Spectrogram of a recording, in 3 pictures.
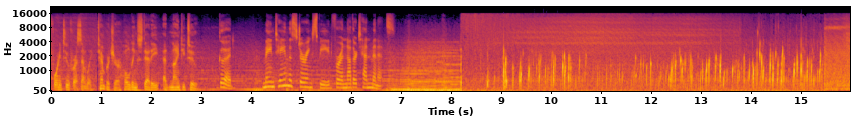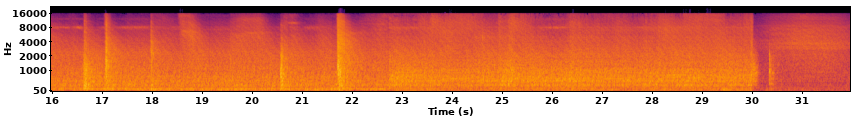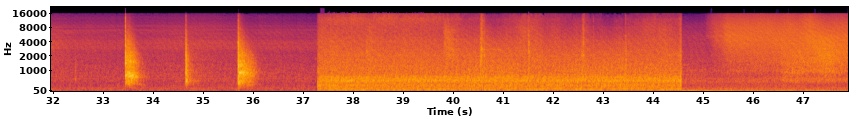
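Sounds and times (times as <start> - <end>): thick liquid boiling: 8.2 - 15.6
factory noise hiss: 15.6 - 47.9.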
